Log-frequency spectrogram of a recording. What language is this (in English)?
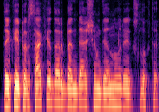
Lithuanian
